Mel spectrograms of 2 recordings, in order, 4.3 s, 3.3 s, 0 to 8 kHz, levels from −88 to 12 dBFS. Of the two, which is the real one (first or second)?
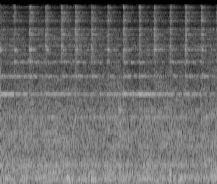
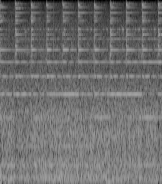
second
